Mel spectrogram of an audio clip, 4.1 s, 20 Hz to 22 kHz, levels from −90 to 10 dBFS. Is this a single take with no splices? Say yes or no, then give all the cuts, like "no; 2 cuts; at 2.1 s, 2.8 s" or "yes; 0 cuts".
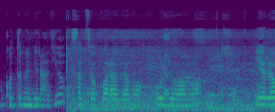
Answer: no; 1 cut; at 1.0 s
